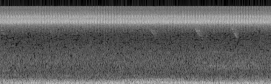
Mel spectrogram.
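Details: Crickets at night: an unbroken high-pitched trill chorus, joined late on by a few quick falling chirps and a soft low rumble.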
